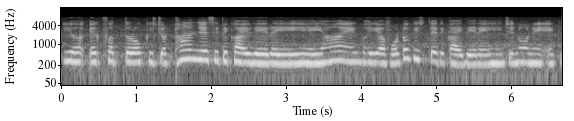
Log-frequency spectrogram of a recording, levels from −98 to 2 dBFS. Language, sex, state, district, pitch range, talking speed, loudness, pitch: Hindi, female, Maharashtra, Nagpur, 230-270 Hz, 190 wpm, -18 LUFS, 250 Hz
